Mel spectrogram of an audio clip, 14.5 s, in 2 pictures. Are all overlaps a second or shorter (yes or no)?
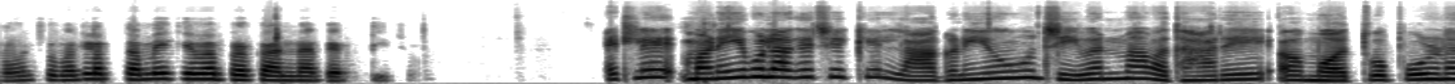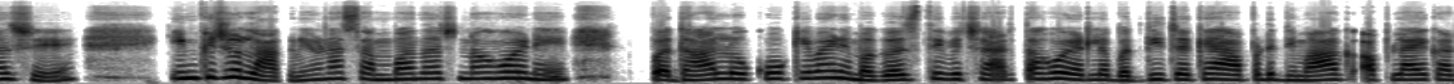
yes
